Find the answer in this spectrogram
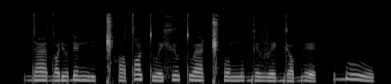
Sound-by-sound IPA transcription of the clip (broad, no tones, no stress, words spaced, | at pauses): dædɒɾʲuɗe ŋi ǁʰɒtˤe tʷexʲo tʷæǁʰoŋuɡe ve ɡʲɒbe | ɓu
